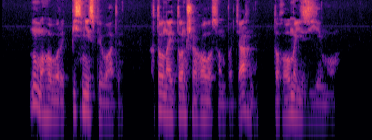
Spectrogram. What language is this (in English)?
Ukrainian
